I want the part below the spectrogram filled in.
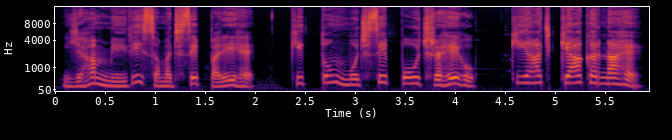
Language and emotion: Hindi, disgusted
